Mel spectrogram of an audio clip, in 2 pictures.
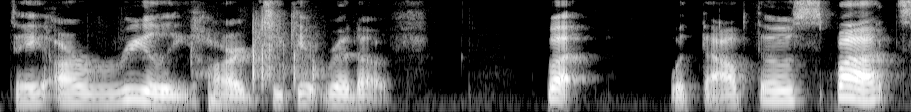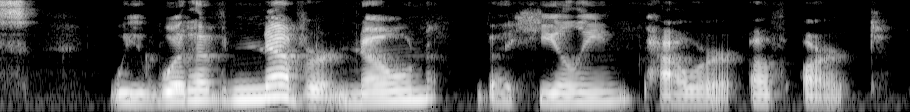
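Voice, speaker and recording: Female children's read-aloud narrator, unhurried and theatrical, mid-range voice, stretches key words for emphasis. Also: medium pitch, creaky. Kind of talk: expressive storybook narration for young children.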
